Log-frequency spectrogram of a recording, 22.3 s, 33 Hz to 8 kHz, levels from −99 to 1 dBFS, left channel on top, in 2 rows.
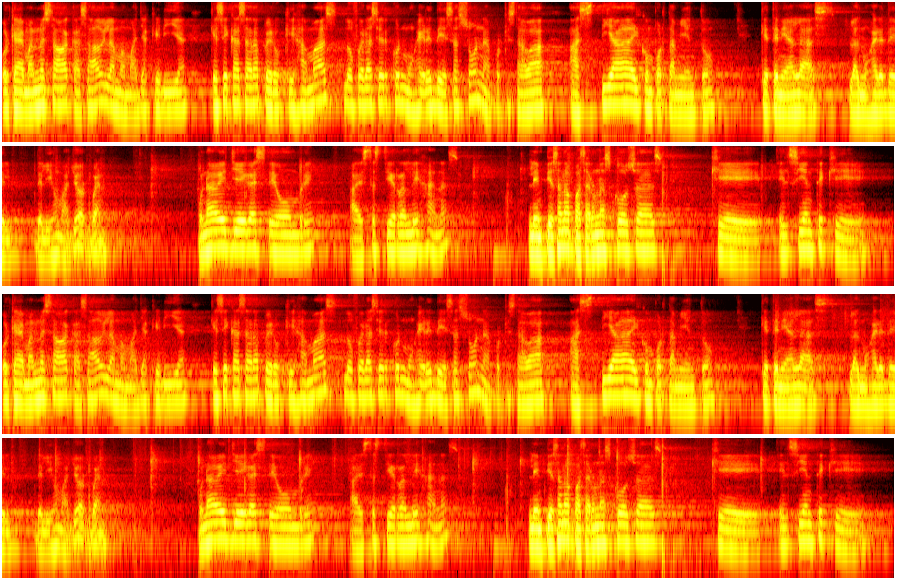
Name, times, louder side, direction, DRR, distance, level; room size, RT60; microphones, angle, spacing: voice 1, 0.0-2.3 2.6-6.8 7.1-8.9 9.5-11.3 11.6-12.5 13.6-15.1 15.5-16.9 17.3-17.5 17.7-19.4 20.0-22.0, left 2 dB, 25° left, 12 dB, 0.5 m, -21 dB
sound 1, 9.6-20.8, right 4 dB, 85° right, 1.1 m, -46 dB
23.0 x 20.0 x 9.3 m, 2.7 s
head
